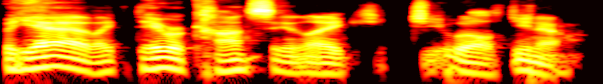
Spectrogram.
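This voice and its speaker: A man co-hosting a podcast, joking in casual chat and quick to tease and riff on his partner. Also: low-pitched, creaky, a little mellow, no room sound. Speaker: podcast co-host.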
